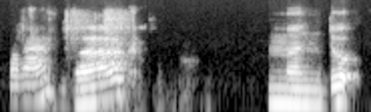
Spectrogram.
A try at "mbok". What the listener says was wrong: Ah, c'est pas le coup de got à la fin. Ce n'est pas mando.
